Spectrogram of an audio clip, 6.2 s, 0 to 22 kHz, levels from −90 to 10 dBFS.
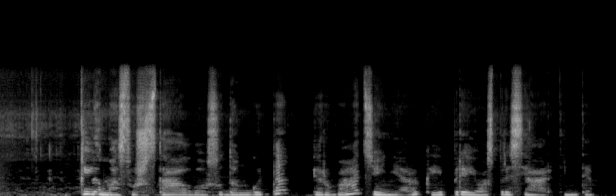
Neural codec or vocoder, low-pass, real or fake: vocoder, 48 kHz, 128 mel bands, Vocos; 14.4 kHz; fake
